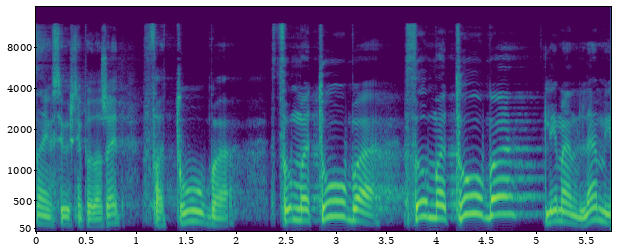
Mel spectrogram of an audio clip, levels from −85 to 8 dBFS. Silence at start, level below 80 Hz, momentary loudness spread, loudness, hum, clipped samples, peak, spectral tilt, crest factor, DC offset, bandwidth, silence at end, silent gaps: 0 s; -76 dBFS; 9 LU; -17 LUFS; none; under 0.1%; 0 dBFS; -5.5 dB/octave; 16 dB; under 0.1%; 12.5 kHz; 0 s; none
